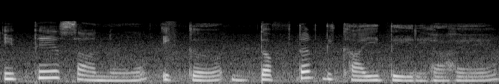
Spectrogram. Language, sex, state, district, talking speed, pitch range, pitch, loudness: Punjabi, female, Punjab, Kapurthala, 95 wpm, 185-225 Hz, 195 Hz, -16 LUFS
